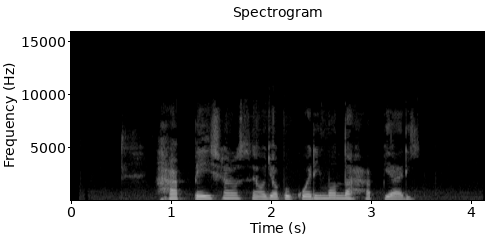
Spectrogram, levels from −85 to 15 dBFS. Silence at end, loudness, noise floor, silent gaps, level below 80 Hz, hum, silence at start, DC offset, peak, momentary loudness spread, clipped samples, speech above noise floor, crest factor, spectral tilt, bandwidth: 0.7 s; -29 LUFS; -67 dBFS; none; -72 dBFS; none; 0.85 s; under 0.1%; -10 dBFS; 7 LU; under 0.1%; 39 dB; 20 dB; -6.5 dB/octave; 9.2 kHz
